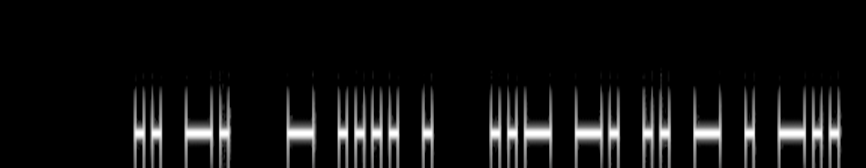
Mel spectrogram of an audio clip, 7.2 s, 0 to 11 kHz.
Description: Morse code, heard as a keyed tone, about 17 wpm, 700 Hz. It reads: IN THE UNITED
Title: Sets of 5 Words 17wpm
